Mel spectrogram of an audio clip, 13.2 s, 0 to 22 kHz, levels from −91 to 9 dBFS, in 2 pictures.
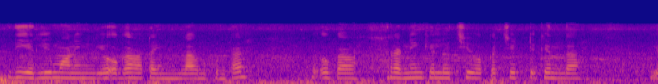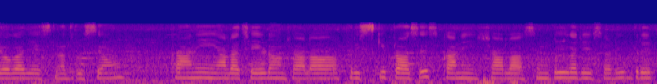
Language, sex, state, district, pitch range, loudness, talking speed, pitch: Telugu, female, Andhra Pradesh, Guntur, 210-225 Hz, -39 LUFS, 120 wpm, 215 Hz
